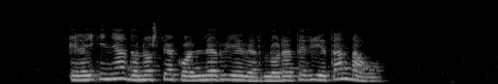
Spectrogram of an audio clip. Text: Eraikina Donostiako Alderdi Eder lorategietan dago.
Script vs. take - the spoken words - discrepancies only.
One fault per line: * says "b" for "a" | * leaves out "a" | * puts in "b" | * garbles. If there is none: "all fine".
all fine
